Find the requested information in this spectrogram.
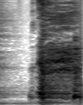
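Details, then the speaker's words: Adult with congested lungs and a slight wheeze, using hot sauce, salt and humidity to clear the airways: one harsh, forceful cough trailing into a throat-clearing rasp, dry and unproductive. "It really does no good to cough right there because the hang wasn't happening."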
